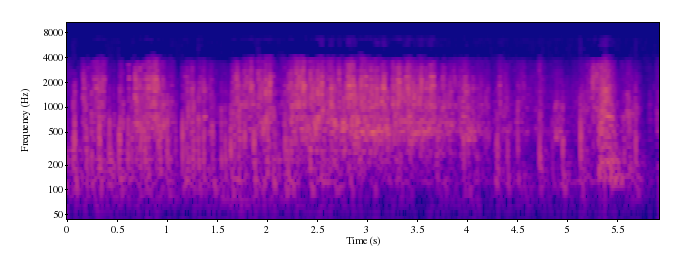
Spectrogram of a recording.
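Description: A loud, sustained rumbling clatter of a runaway stagecoach rear wheel, rolled off the trail above, careening down a rocky ravine, packed with rapid knocks and thuds for several seconds, with no voices.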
